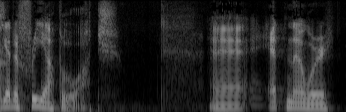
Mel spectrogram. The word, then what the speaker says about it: Aetna: American health insurer, Aetna, I think is how you pronounce it. It's not how you spell it, but I'm going to pronounce it as Aetna. – Aetna is correct.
